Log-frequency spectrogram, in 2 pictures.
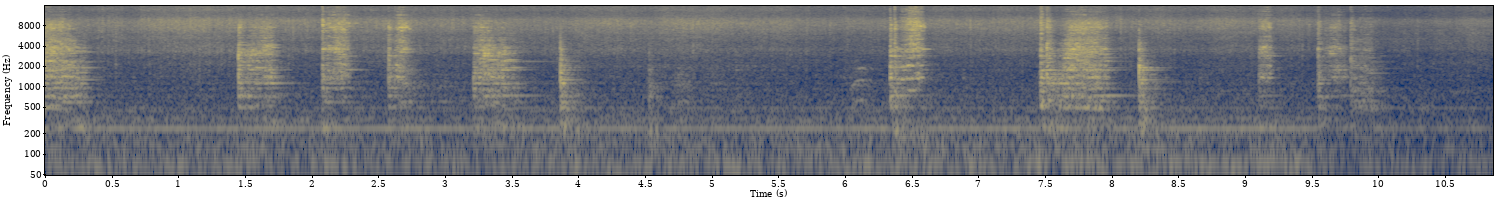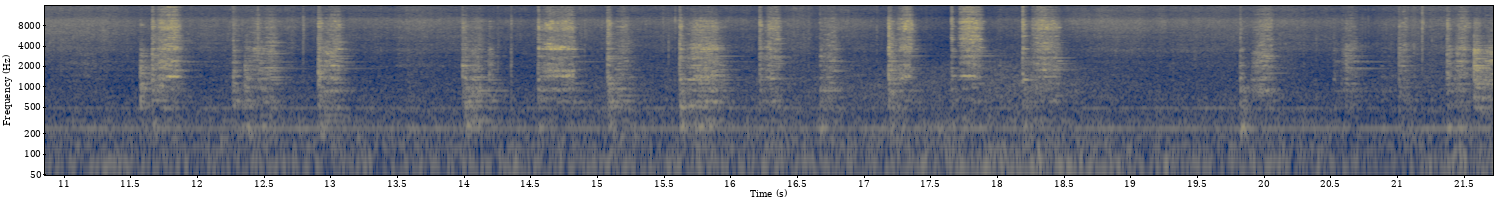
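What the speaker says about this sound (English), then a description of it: "While the onions are going on the griddle" Onions sizzling in oil on a hot Pit Boss griddle, a steady close frying hiss broken by repeated scraping and tapping as a spatula stirs them, with no talking.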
